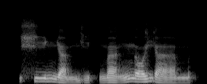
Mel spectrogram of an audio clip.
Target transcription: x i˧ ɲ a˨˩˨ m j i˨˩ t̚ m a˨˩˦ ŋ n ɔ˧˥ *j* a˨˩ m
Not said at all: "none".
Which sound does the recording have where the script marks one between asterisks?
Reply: j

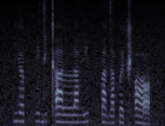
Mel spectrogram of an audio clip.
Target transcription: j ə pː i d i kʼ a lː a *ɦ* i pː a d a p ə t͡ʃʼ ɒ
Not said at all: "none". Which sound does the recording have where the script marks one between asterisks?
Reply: ɦ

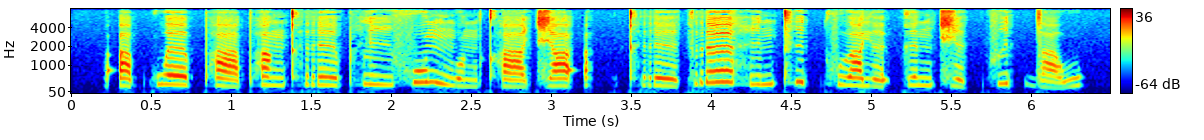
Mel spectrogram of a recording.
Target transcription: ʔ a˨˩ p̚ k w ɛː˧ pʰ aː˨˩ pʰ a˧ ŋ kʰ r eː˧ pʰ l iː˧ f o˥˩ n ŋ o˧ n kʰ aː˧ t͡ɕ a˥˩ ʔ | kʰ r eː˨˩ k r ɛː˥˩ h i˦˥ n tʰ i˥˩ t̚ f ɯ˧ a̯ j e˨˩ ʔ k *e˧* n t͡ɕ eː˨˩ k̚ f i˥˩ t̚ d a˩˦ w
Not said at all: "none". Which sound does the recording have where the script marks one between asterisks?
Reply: e˧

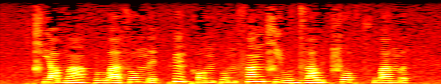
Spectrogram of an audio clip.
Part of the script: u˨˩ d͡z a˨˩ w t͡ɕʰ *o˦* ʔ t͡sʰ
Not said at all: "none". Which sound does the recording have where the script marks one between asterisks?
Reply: o˦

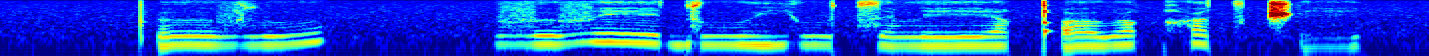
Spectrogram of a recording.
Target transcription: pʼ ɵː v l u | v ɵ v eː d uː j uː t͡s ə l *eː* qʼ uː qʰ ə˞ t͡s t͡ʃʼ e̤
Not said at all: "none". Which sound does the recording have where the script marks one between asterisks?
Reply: eː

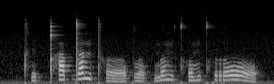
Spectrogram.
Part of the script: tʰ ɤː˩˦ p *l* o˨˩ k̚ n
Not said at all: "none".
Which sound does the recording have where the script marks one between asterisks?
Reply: l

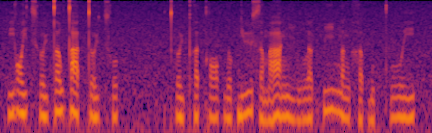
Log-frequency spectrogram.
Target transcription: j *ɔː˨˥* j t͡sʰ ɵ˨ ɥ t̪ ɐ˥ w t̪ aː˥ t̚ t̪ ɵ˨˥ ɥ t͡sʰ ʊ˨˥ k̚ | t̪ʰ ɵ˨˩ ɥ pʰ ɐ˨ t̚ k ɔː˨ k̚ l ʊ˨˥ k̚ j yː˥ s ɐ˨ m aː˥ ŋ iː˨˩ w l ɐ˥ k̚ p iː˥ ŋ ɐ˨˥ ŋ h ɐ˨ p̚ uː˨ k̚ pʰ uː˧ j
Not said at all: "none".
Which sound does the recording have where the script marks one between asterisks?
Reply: ɔː˧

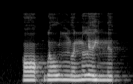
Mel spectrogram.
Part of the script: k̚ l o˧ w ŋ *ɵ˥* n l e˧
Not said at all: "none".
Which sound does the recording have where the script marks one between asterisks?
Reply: ɵ˨˥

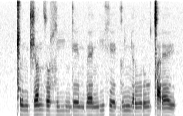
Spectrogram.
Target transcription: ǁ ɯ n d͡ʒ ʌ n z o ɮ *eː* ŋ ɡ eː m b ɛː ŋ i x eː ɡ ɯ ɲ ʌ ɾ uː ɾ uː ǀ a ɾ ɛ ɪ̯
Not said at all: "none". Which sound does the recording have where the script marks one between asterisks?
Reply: iː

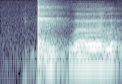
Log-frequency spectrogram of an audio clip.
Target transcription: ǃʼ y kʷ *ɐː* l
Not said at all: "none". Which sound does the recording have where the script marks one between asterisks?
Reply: ɐː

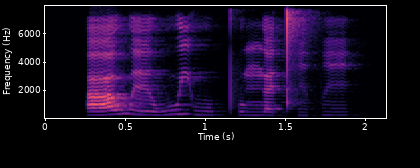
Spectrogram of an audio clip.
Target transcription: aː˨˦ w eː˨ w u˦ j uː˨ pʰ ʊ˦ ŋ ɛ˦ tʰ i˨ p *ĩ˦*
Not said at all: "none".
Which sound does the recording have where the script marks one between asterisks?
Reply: i˦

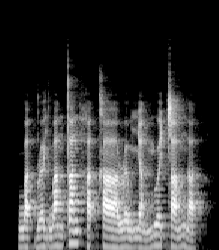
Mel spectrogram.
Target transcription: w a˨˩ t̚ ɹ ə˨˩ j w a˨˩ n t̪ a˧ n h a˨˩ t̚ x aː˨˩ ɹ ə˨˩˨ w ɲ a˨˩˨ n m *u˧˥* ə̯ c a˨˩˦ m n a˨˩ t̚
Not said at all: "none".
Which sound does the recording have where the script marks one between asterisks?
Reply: u˧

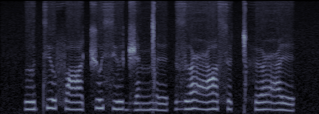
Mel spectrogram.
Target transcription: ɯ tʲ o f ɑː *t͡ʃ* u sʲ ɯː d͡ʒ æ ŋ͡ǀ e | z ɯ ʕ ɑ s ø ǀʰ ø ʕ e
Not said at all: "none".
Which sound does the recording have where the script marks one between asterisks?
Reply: t͡ʃ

